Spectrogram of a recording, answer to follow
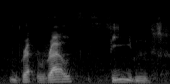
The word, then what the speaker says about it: Ralph Fiennes: Ralph Fiennes or Ralph Fiennes.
